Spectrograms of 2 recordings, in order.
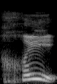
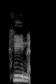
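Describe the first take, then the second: First: The vowel is heavy and full, like 'oy'. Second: The vowel is thin and bright, like 'ee'. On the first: The speaker calls it right. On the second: The speaker calls it wrong.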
